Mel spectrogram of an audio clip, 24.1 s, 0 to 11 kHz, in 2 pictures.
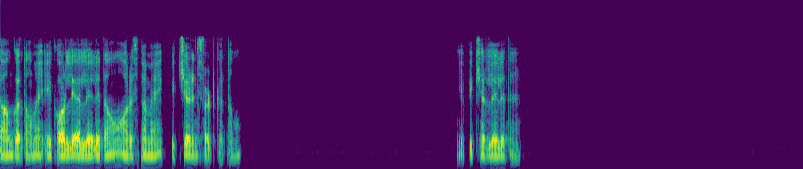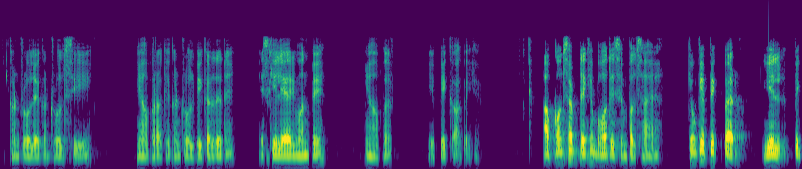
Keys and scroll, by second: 12.3 ctrl+a, 12.6 ctrl+c, 14.4 ctrl+v, 15.5 v, 18.4-19.6 typing, 21.7 v.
